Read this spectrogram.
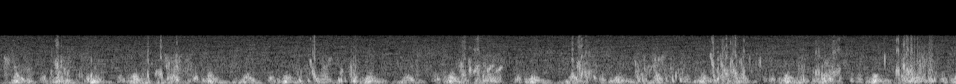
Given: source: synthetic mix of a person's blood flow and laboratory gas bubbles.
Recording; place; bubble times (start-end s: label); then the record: Doppler ultrasound of blood flow; precordium
0.02-0.34 s: bubbles
0.50-1.04 s: bubbles
1.40-1.98 s: bubbles
2.94-3.33 s: bubbles
3.35-3.61 s: bubbles
4.58-5.04 s: bubbles
5.69-5.98 s: bubbles
6.31-6.94 s: bubbles
7.06-7.70 s: bubbles
7.96-8.44 s: bubbles
8.49-8.55 s: bubbles
8.82-8.88 s: bubbles
8.93-9.40 s: bubbles
From the record:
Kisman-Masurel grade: 232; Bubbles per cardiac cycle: several, 3 to 8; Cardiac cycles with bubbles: 50 to 99%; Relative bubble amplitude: moderate (0.250 to 0.450); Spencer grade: 3 (all of the cardiac periods contain showers or single bubble signals, but not dominating or overriding the cardiac motion signals); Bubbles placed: only in the low amplitude regions of the cardiac cycle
